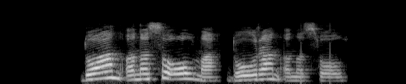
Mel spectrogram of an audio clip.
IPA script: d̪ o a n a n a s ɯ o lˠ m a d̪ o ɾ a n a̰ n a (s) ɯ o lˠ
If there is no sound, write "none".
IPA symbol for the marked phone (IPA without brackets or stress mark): s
